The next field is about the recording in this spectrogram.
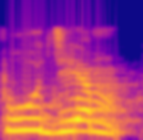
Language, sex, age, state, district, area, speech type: Tamil, female, 30-45, Tamil Nadu, Ranipet, urban, read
